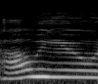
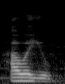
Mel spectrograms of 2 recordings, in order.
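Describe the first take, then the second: First: It is said in a warm, loving tone. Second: It is said in a strict, stern tone. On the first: "It could be very loving" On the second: "A very strict and, you know, tone"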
